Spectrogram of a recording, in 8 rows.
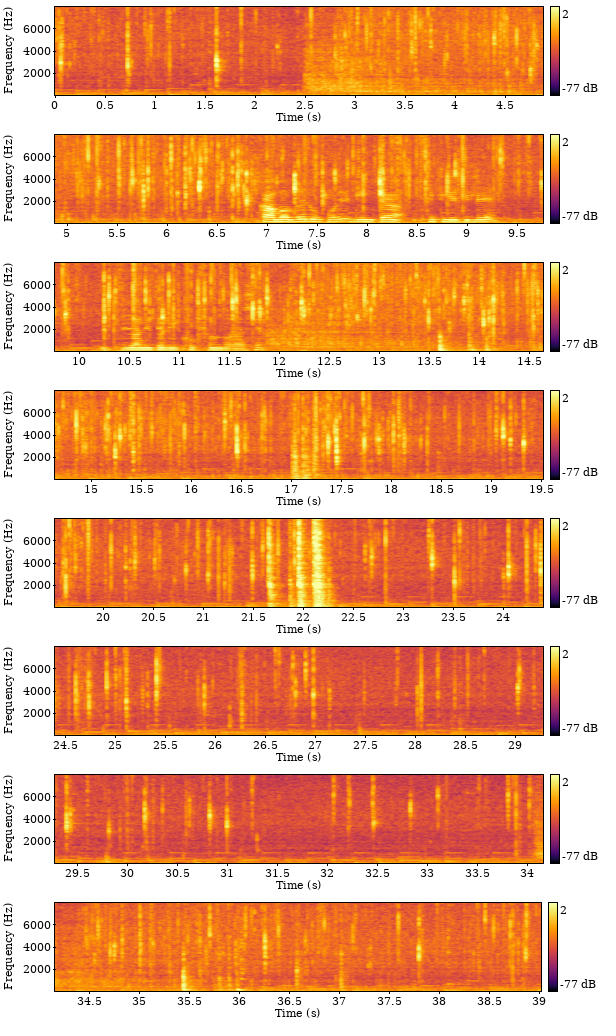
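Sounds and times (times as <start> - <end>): patties sizzling in hot oil: 0.0 - 39.0.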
